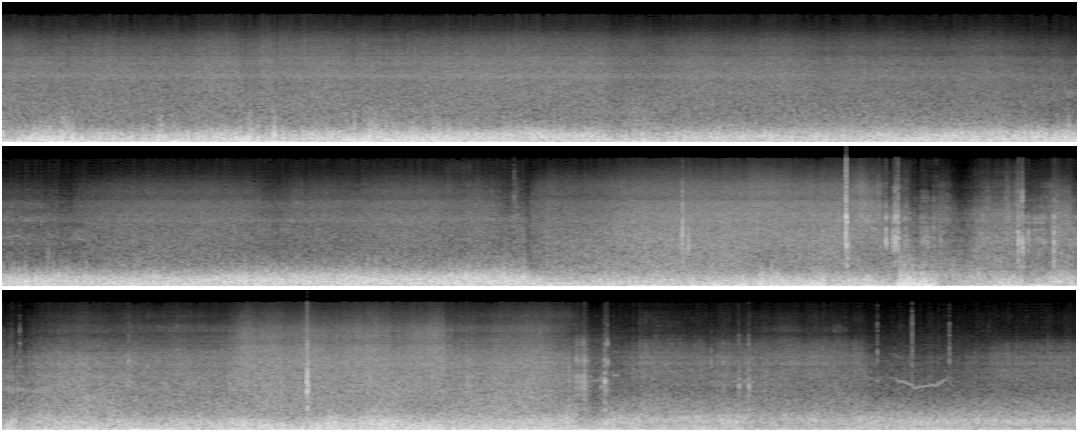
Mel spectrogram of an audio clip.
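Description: Loud, steady rumble of wind buffeting the microphone of a pole-mounted camera on a paraglider in flight, with a few faint sharp ticks in the second half.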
